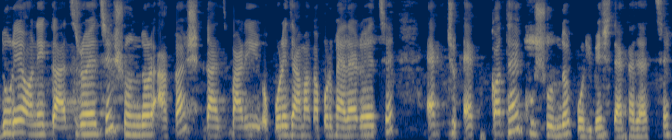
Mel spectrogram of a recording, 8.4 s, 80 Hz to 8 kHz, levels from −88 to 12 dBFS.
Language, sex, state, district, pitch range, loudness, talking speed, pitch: Bengali, female, West Bengal, Jalpaiguri, 185-230 Hz, -16 LUFS, 135 wpm, 200 Hz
